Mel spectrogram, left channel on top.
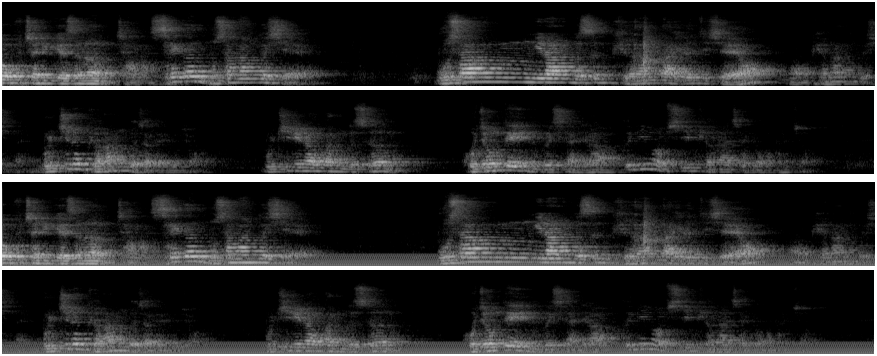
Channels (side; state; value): right; noise; hum, 12 dB below the sound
